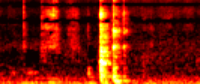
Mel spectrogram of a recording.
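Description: Faint clicks and taps of metal knitting needles as stitches are slipped from one needle to another, with the loudest pair of clicks about halfway through.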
